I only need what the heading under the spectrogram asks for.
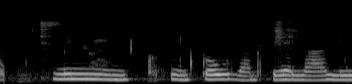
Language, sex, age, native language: Icelandic, male, 8, Icelandic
